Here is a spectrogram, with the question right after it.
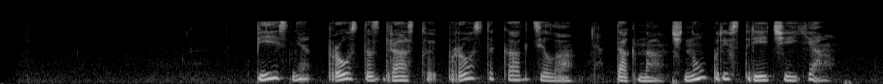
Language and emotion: Russian, positive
